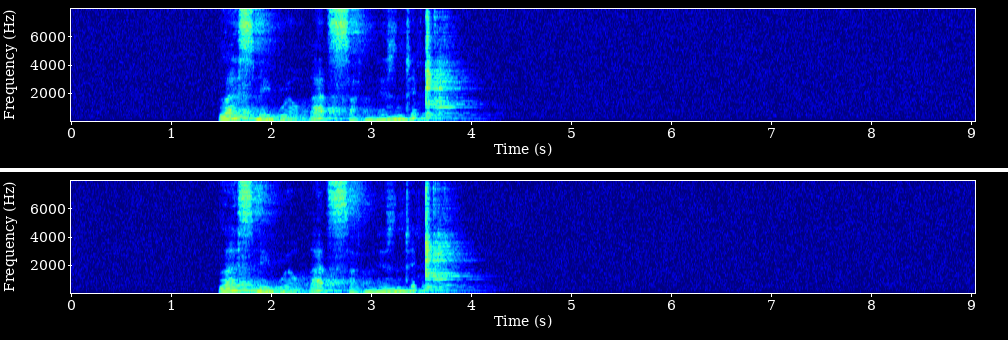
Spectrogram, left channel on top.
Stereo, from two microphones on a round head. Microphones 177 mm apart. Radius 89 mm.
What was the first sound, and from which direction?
A woman speaking, 25° right (ahead or behind).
